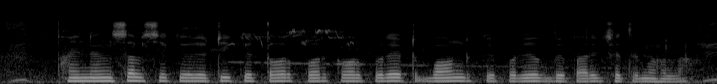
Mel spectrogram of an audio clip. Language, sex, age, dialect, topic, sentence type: Bhojpuri, male, 18-24, Southern / Standard, banking, statement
